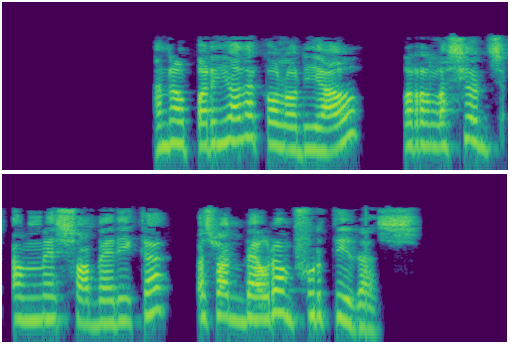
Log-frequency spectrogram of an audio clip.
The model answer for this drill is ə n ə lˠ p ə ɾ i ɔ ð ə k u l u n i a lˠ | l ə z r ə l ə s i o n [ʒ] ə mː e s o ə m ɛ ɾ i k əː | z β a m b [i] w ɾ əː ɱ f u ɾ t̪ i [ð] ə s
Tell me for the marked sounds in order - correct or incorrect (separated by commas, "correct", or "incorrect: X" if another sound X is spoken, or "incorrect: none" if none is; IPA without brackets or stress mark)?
incorrect: z, incorrect: ɛ, correct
